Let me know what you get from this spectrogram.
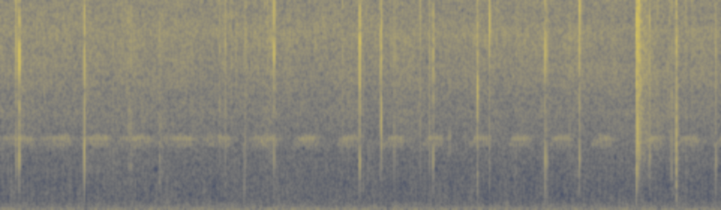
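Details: Crickets in a gentle chorus, a thin high pulsed trill running steadily under loud crackling and popping of a campfire, with sharp snaps every fraction of a second and a low rumbling bed of fire noise.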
